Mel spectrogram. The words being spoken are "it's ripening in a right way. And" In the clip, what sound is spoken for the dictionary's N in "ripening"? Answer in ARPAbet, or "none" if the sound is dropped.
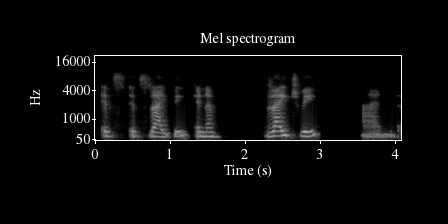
none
